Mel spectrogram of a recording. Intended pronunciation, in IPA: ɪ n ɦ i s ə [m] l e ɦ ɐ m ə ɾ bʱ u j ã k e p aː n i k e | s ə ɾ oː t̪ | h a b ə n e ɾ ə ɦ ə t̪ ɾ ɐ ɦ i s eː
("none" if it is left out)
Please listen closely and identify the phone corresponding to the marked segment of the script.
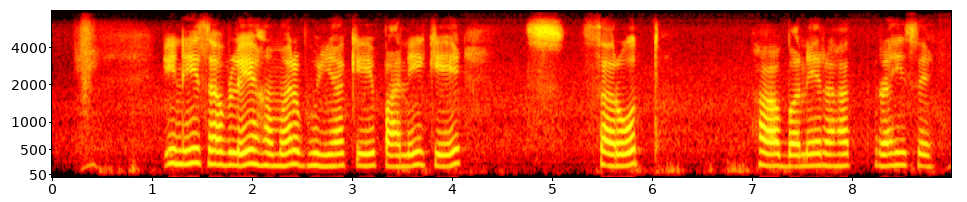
b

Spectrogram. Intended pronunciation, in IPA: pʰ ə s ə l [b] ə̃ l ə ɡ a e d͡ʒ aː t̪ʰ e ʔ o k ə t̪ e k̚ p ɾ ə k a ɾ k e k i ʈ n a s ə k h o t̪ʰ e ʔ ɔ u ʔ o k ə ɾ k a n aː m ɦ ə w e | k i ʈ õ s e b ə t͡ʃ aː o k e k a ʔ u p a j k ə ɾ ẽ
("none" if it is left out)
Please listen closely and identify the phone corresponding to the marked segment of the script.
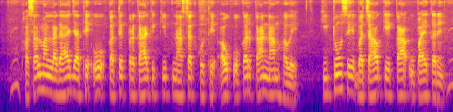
m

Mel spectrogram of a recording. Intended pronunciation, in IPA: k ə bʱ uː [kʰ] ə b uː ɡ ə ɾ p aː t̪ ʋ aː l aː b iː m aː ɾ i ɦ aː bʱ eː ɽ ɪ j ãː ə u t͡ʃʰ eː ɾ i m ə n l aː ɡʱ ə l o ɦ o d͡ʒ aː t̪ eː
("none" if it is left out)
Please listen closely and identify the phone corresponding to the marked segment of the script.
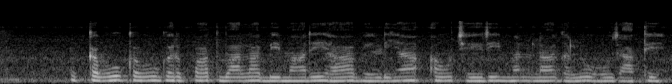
k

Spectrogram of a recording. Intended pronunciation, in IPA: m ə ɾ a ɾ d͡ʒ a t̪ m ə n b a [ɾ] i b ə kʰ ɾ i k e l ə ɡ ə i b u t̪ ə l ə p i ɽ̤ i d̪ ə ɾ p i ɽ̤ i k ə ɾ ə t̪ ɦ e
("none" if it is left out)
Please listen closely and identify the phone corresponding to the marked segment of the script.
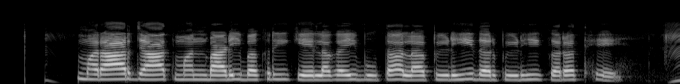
ɽ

